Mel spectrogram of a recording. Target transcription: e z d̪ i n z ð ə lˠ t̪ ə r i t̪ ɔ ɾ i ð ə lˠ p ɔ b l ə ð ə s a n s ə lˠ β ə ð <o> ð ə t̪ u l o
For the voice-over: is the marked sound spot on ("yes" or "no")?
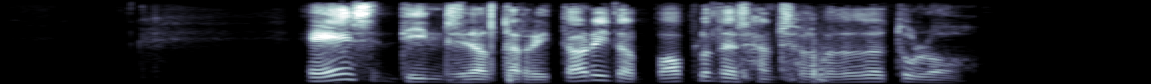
yes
